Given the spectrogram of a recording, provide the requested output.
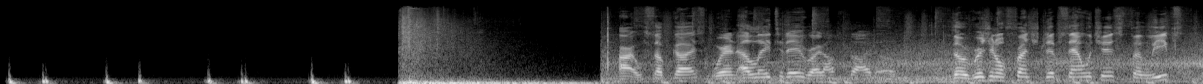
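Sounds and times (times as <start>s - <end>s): heartbeat thumps: 0.0s - 3.7s.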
